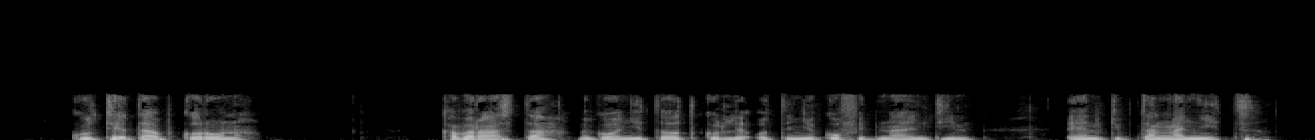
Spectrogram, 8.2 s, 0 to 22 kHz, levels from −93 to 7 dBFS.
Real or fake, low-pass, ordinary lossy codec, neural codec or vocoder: fake; 7.2 kHz; MP3, 48 kbps; codec, 16 kHz, 4.8 kbps, FACodec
